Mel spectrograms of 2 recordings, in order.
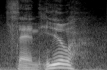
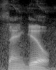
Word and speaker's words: San Gil: Olaf from San Hill Colombia you guys might pronounce it San Gill but at any rate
